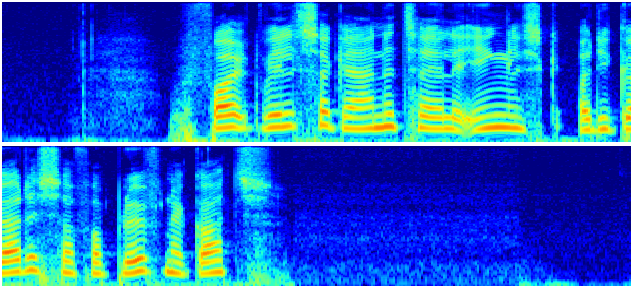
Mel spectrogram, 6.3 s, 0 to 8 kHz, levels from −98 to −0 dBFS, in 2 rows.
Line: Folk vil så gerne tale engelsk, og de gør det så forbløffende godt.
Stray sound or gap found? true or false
false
